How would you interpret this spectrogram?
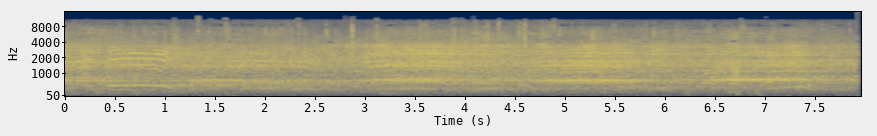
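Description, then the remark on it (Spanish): The FC Barcelona substitutes on the bench shout and cheer together in excitement after Messi's first goal, their overlapping voices loud and sustained throughout, with a few higher whoops cutting through the steady roar of yelling. “Cuando el gol de Messi, tenemos el sonido del banquillo del Barça, jugadores del Barça, suplentes, cuando ha marcado el primer gol de los dos que ha marcado Messi.”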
